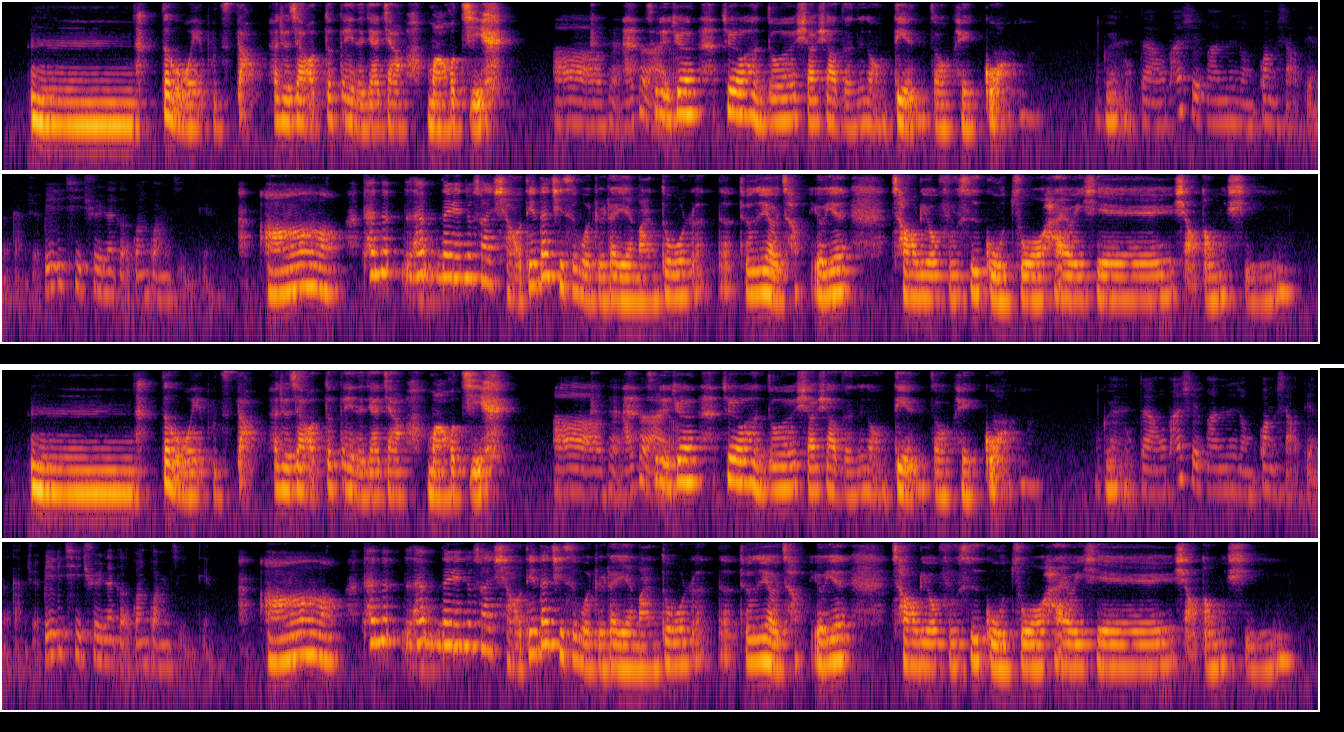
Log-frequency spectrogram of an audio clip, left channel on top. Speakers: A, on the left; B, on the right.
A: 嗯，这个我也不知道，它就叫都被人家叫毛节，
B: 哦 o k
A: <laughs>
B: 好可爱哦。
A: 所以就就有很多小小的那种店都可以逛，
B: 啊。OK，
A: 对，
B: 对啊，我蛮喜欢那种逛小店的感觉，比起去那个观光景点。
A: 哦，
B: 对，
A: 他那他那边就算小店，
B: 嗯
A: 但其实我觉得也蛮多人的，就是有潮有一些潮流服饰、
B: 嗯
A: 古着，还有一些小东西，
B: 嗯，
